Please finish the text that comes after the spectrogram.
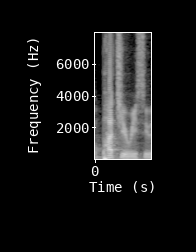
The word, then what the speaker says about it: Pachirisu: keep saying it wrong but I'm getting now Pachirisu don't go back they'll never say it the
